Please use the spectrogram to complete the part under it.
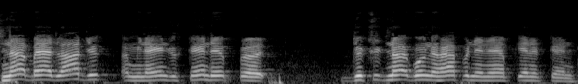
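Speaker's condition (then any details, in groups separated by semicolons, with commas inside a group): Cerebral palsy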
